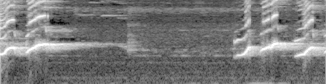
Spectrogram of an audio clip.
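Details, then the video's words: Whistled song of a Chinese hwamei, used to coax other birds of its kind into song: a couple of rising notes, a drawn-out whistle, over a second of quiet, then a new run of upslurred whistles. "PANCINGAN POKSAY MANDARIN TERBUKTI AMPUH CEPAT DIRESPON POKMAN LAIN AGAR IKUT BUNYI"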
